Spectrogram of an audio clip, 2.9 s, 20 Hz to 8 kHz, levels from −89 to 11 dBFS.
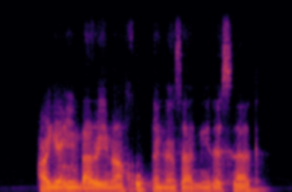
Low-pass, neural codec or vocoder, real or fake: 7.2 kHz; codec, 32 kHz, 1.9 kbps, SNAC; fake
